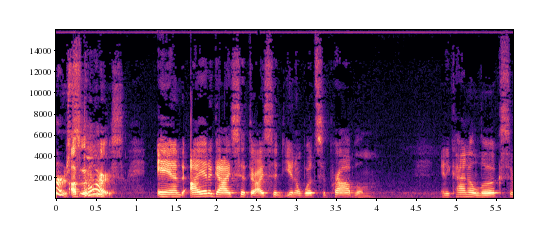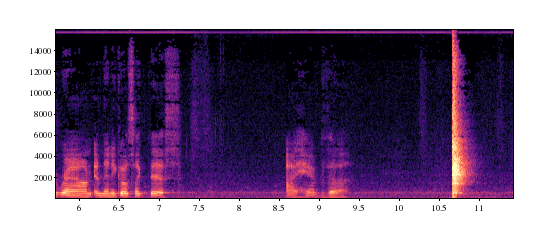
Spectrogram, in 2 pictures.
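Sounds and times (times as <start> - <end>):
speech: 0.1 - 4.0, 4.8 - 7.3, 8.6 - 9.4
single sharp hand clap: 10.7 - 11.0.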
